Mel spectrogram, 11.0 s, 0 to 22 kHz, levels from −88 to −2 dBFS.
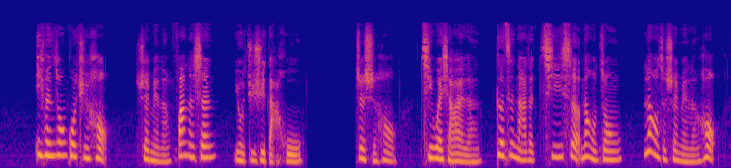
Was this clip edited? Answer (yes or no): no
